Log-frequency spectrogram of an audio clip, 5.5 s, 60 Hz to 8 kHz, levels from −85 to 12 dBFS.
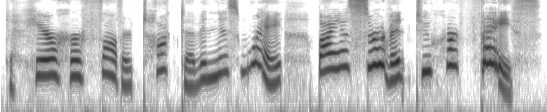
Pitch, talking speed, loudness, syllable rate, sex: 320 Hz, 165 wpm, -16 LUFS, 4.1 syllables/s, female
